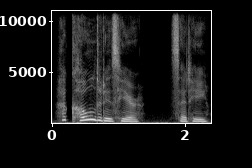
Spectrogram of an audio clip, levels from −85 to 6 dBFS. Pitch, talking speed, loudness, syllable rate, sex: 235 Hz, 175 wpm, -17 LUFS, 4.7 syllables/s, female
